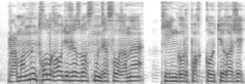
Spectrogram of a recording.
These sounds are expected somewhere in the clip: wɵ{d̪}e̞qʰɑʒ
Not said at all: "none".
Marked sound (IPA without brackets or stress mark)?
t̪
